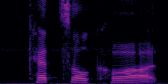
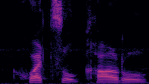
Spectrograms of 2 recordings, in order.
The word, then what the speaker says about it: Quetzalcoatl: this video saying Quetzal ket cell caught not quetzel coddle or whatever the guy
